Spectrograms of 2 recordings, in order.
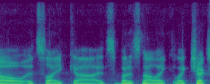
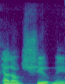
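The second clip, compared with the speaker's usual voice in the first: mock really sad pleading, higher pitch; 3 semitones higher than usual. Retelling her words to the gunman: imitating a really sad plea. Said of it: "or something really sad".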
